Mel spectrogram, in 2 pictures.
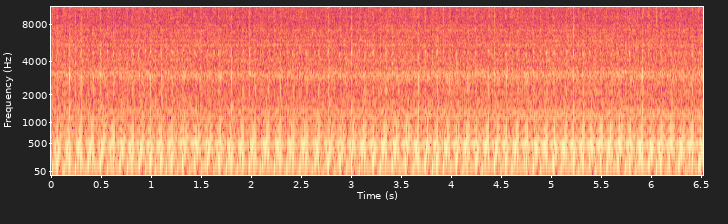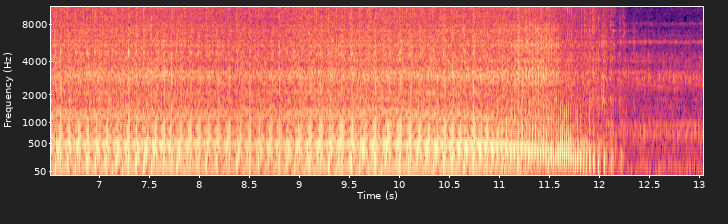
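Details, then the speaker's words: Stihl MS170 chainsaw with the fuel-line fitting wired tighter against a possible air leak: it holds a steady idle for about eleven seconds, then the revs sag and it dies, running twice as long as before but still stalling. "so this time it ran twice as long as the last time but it still stopped"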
